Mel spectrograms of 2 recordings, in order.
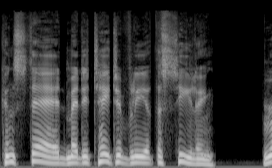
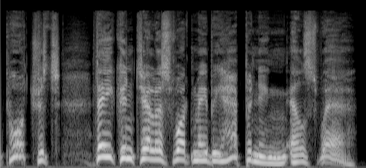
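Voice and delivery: higher-pitched, authoritative character voice; headmaster, explaining; 6 semitones higher than usual. Acted. Dumbledore explains how portraits travel, in headmaster voice.

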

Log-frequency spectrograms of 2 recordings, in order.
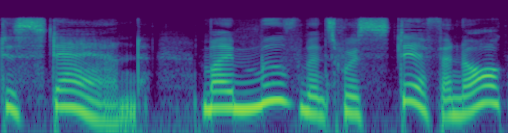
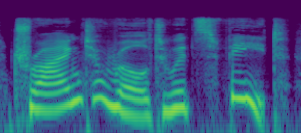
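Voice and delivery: plain reading voice

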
